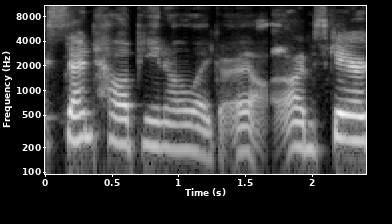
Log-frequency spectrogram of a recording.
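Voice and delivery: normal talking voice

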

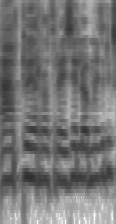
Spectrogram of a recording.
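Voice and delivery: high shouting. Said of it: "una invitación abierta a gritar".

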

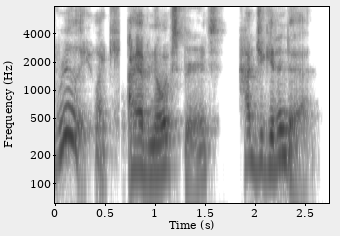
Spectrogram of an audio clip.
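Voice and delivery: high, eager, amazed and curious voice.

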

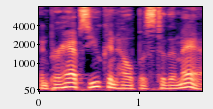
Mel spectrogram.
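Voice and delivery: ordinary delivery, nothing marked

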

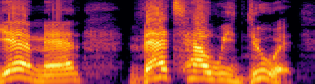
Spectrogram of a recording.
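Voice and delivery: very slow, put-on yelling call-out. Retelling a moviegoer's outburst in the theater: imitating someone yelling. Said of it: "the guy in the theater just yells out".

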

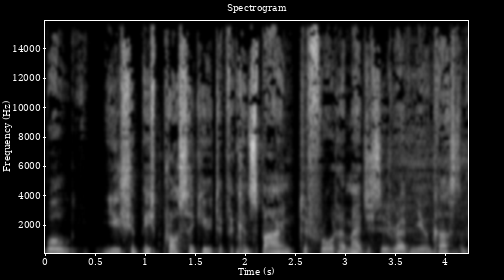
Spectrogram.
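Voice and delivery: half-joking, half-serious tone. Retelling what they said to a friend holding cash: semi-jokingly.

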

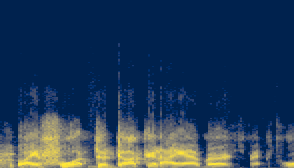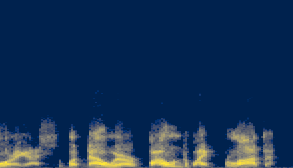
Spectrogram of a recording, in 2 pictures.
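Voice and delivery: rough, laid-on put-on Scottish accent. Joking with friends about slaying a duck, the speaker does a Sean Connery impression. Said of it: "That was my attempt at Sean Connery".

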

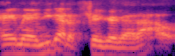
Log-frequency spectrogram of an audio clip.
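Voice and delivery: firm, aggressive yet caring and loving push. Retelling what a stranger told him: imitating aggressive but loving tone. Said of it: "it was aggressive, but it came with love".

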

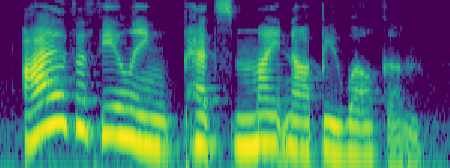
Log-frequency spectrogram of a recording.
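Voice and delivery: ordinary talk

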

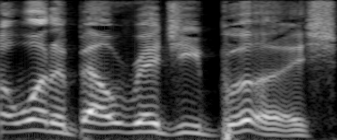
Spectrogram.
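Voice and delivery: very loud, drawn-out, obnoxious annoying fan voice. A usc fan mimics how people react on hearing it, in an annoying sports fan voice. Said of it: "that's my annoying sports fan voice".

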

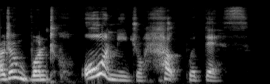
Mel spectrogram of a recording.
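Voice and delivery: nearly growled. Narrating a story, voice him refusing the other's help: nearly growled. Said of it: "he nearly growled it out".

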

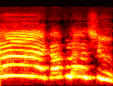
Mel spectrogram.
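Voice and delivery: mock very high, drawn-out, exuberant joyful screaming. Describing a man greeting people at companies he visits, imitating someone screaming. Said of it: "he's screaming at him, like".

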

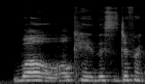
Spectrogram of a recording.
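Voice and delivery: normal talking voice

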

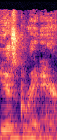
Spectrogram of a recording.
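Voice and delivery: ordinary delivery

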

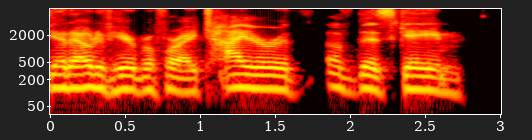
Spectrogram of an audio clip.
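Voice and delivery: loud, snarling, threatening dragon voice. Narrator voicing Sparkrender as his turn comes up in the fight, snarling. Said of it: "he snarls".

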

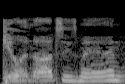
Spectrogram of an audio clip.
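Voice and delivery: put-on California stoner voice. Mocking an actor's bad accent in a movie, in a california stoner voice. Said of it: "That was like California stoner".

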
